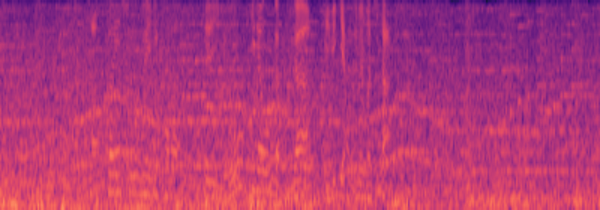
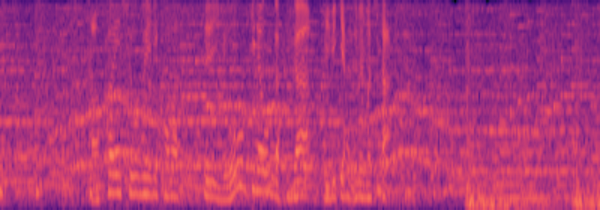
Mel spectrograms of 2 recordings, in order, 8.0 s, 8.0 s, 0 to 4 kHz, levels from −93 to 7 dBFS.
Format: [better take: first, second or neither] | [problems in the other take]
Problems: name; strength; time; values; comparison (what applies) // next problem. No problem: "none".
second | background sound (Engine / Aircraft); as loud as the speech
